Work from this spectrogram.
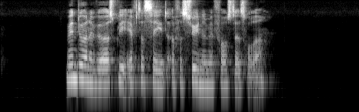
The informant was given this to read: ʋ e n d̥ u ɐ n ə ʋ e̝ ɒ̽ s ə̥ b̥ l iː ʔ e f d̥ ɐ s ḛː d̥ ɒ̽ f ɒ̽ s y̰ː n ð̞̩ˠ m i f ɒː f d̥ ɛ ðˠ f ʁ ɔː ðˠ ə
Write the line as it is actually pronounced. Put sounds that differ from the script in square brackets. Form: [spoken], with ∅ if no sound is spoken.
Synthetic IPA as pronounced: ʋ e n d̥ u ɐ n ə ʋ e̝ ɒ̽ s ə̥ b̥ l iː ʔ e f d̥ ɐ s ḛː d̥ ɒ̽ f ɒ̽ s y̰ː n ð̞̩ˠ m [e] f ɒː [s] d̥ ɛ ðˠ [s] ʁ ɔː ðˠ [ɐ]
